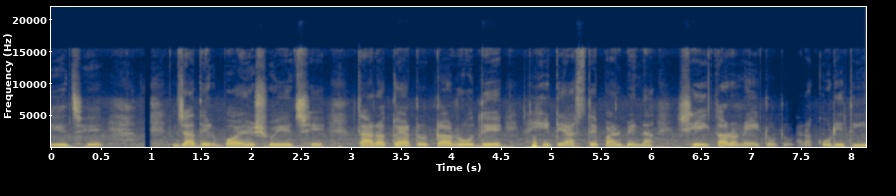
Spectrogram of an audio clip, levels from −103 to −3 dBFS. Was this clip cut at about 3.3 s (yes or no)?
no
